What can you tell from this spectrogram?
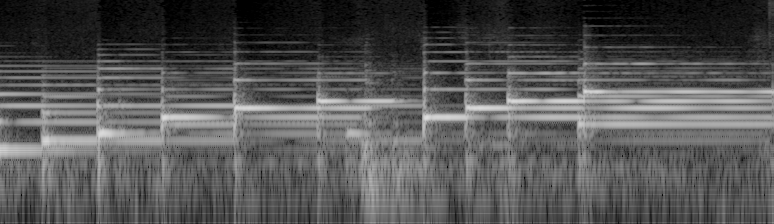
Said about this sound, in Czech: To znamená, když na sebe budeme dávat velkou a malou terci, tak uděláme akord, který nemá konec. Takže mm-hmm. když ti zahraju, jak to zní, tak to zní takhle.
